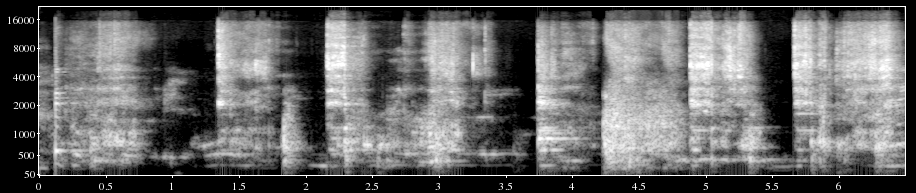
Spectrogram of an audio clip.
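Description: A spoon scrapes and clatters against a pan while biryani masala is stirred and fried, with irregular metallic bursts and scraping close by, interrupted by short pauses.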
